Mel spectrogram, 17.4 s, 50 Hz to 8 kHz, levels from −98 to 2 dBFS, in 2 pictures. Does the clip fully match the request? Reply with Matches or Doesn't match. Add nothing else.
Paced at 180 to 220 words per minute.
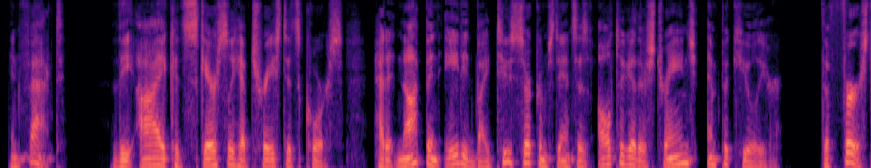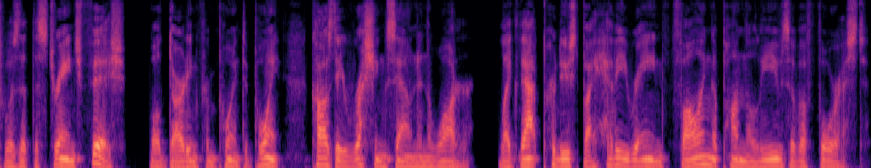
Matches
